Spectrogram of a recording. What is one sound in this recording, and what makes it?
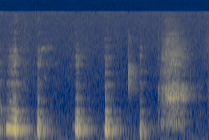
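A man laughs loudly.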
